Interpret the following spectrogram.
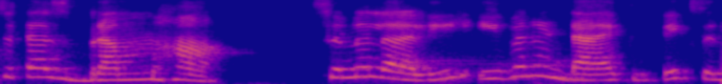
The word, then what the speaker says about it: Brahma: But that is how we pronounce it as Chinha, Madhyanha, Brahma. So there is no mistake. These are the words you should remember that we pronounce as Brahma, though we write ha and ma.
